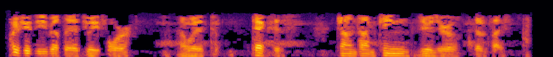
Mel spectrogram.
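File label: Troop 2A Dispatch, scanner audio recording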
